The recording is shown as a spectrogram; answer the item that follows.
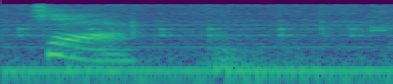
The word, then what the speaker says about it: chair: And here, if you adopt the British pronunciation, you won't pronounce the R at the end. You just say chair.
